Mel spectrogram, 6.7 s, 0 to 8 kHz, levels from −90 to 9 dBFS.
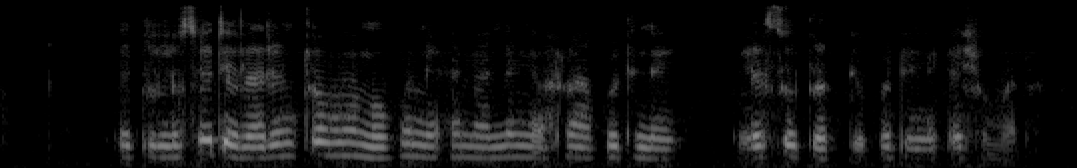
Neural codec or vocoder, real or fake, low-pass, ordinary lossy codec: codec, 24 kHz, 6 kbps, HILCodec; fake; 7.2 kHz; none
